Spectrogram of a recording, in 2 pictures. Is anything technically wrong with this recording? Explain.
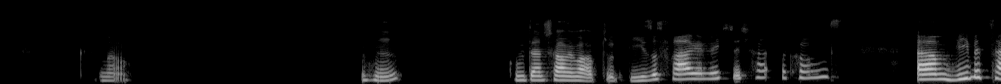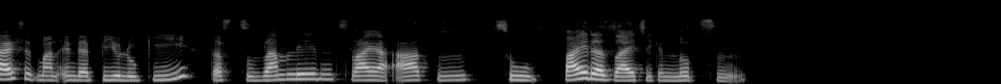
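Yes, there is a burst of packet loss from 12.81 to 12.89 s. About 60 ms of speech never arrived, so the receiver stretched the last sound for roughly 58 ms while fading it, giving a brief held buzz or hiss. On a spectrogram, the harmonics freeze into flat horizontal bands and dim. The waveform shows a shrinking envelope, then a jump into later speech. The call codec's roll-off near 8 kHz, heard as dulled highs, points to Opus at a modest bitrate.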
